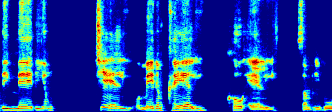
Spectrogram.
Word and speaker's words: coeli: what's called the medium coeli or medium coeli, some people will say. Some would like to argue that it's just Celli, because that's how it's pronounced in Italian.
